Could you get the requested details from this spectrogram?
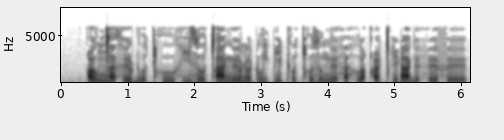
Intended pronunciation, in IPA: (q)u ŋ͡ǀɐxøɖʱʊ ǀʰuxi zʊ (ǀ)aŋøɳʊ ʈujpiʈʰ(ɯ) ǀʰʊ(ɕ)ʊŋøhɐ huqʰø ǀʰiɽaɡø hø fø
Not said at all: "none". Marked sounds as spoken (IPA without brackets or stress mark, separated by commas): q, ǀ, ʊ, z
